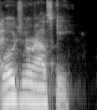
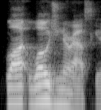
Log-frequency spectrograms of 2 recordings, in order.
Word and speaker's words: Wojnarowski: So if the NBA comes back, according to Adrian, well, Woj, as everybody knows him, I can't pronounce his last name because I'm dumb. But Wojnarowski. – Wojnarowski, there we go.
